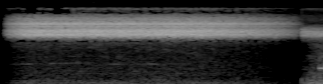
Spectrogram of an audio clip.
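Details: Male cicada calling to attract females, its tymbal organ driven by rapid abdominal muscle contractions; an intense, steady, high-pitched buzzing drone lasting about three seconds, cutting off sharply, then resuming more faintly.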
